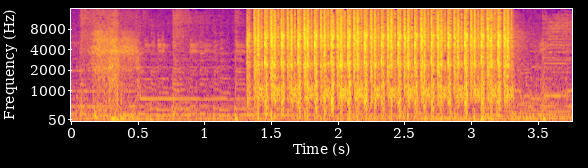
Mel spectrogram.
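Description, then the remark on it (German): A Canon EOS 7D camera shutter firing in burst mode: a rapid, even stream of sharp mechanical clicks lasting about two seconds, fairly loud, after a moment of near-quiet with a few faint handling sounds. “Das war eine Canon EOS 7D im Burst Mode.”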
